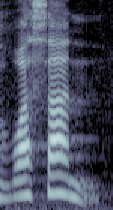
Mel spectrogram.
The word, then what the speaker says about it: Wasan: It's wasan. Nope. How do you spell that? Wasan, like wa, and then sun with a so.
